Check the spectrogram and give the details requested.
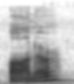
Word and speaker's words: honor: now we have the silent h I guess that's a consonant you could say is silent in such words as our h-o-u-r like what hour is it we spell h o u r honor he's on the honor roll h-o-n-o-r honest h-o-n-e-s-t the H is silent there ghost g-h-o-s-t ghastly g-h-a-s-t-l-y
